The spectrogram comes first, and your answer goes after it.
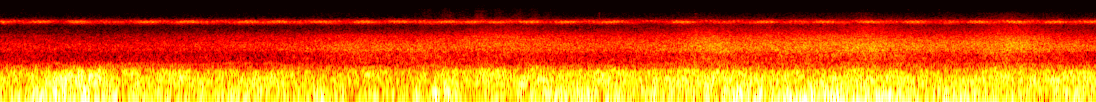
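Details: Crickets chirping at night: a steady, high, rapidly pulsed trill runs unbroken through the whole stretch over a deep, constant low rumble.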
